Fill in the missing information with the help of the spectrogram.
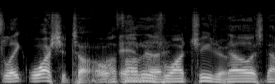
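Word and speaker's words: Ouachita: all you folks that look at that word and can't pronounce it, it's not Wachita. It's Lake Washita.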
